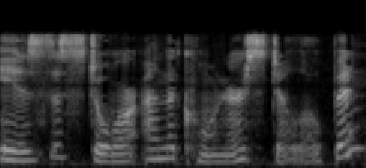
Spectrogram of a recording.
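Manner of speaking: rising question tune, pitch climbing on open. Yes-or-no question example in an intonation lesson, rising intonation at the end. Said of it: "so my voice goes up".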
